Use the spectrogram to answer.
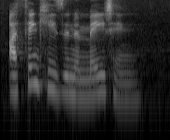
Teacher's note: the word think is stressed in this sentence and his is unstressed when these words are linked the her is dropped in spoken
